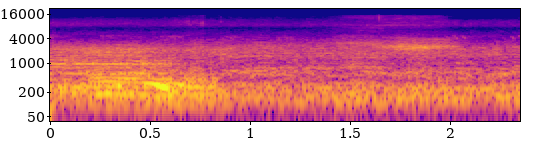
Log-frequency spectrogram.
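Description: Cattle at a Hallikar bullock pair fair give a loud, drawn-out moo early on, followed by a low background of livestock and crowd ambience with no clear speech.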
